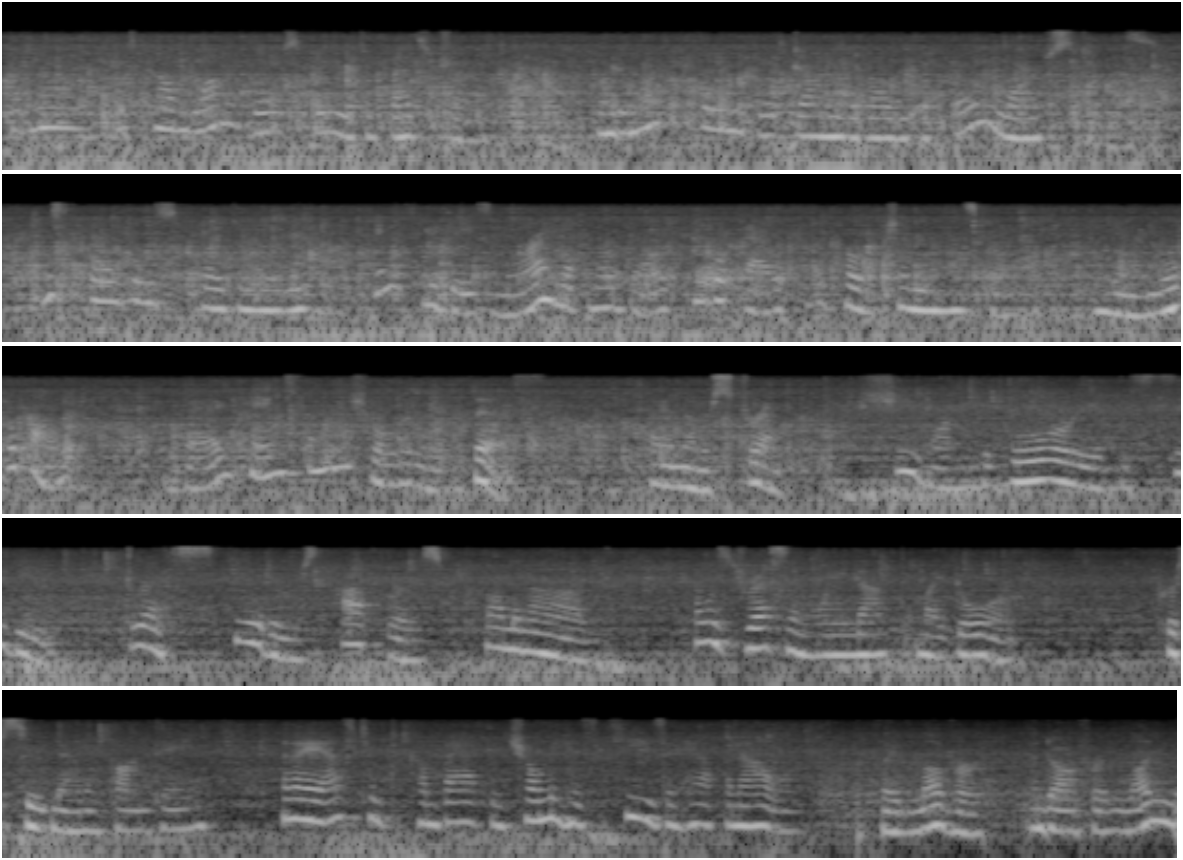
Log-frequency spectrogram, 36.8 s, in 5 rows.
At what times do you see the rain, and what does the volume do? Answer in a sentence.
You can hear the rain from 0.0 to 36.7 s, getting quieter.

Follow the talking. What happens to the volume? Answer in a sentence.
The volume of the talking stays about the same.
